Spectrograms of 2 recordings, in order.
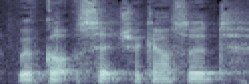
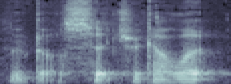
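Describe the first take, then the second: First: "acid" said clearly as "asid", with a crisp final d; careful retry. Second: "acid" slurred into "ali", the final d lost; fumbled words. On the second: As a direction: stumble over "citric acid", with "acid" coming out as "ali". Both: Real, not acted. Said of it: "I can't even talk properly".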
